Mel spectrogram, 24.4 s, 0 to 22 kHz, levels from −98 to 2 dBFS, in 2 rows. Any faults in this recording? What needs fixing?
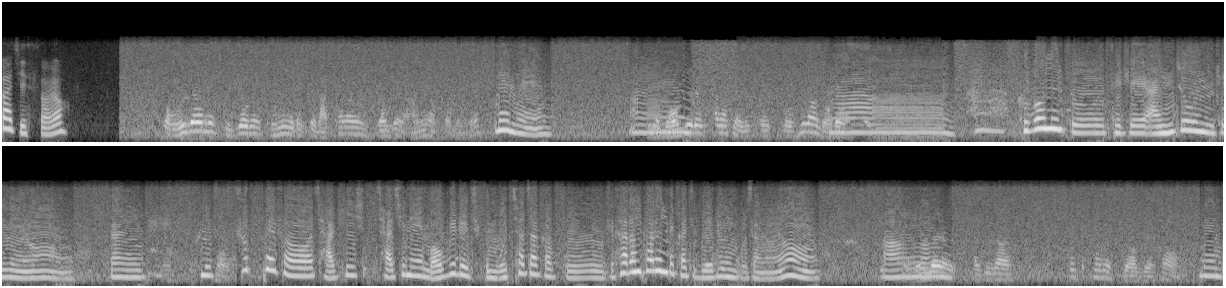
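From 1.19 s right to the end there's a distortion, and the pauses fill with gritty noise. That's a stuck bit, likely a converter or data line holding one bit fixed so about half the samples are off by its weight. Check the wiring and the ADC interface.

The speech dips in four spots while the far side talks: 1.55 to 4.74 s (shallow, about 5 dB), 6.44 to 8.64 s (about 10 dB), 13.6 to 14.6 s and 19.07 to 19.28 s (both about 25 dB, close to cutting out). That's speech suppressed in double talk, likely the echo canceller ducking everything when it couldn't tell the local talker from the loudspeaker echo. A better double-talk detector, or less aggressive suppression, should fix it.

Around 2.02 to 2.08 s there's a short, faint delayed copy of the voice, about 180 ms late and roughly 20 dB down. That's echo leak, likely residual loudspeaker pickup the far end's canceller didn't fully remove. 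Better far-end echo cancellation or a headset would stop it.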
